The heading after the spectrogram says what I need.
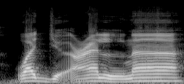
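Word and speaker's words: وَاجْعَلْنَا: Maka huruf jim ini bacanya itu dipantulkan, dan dia termasuk kepada qalqalah sugro karena di tengah kalimat. Jadi pantulannya itu kecil saja. Waj. Nah, seperti itu. Waj'alna, mantul. Waj. Nah, jangan dibaca seperti ini.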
